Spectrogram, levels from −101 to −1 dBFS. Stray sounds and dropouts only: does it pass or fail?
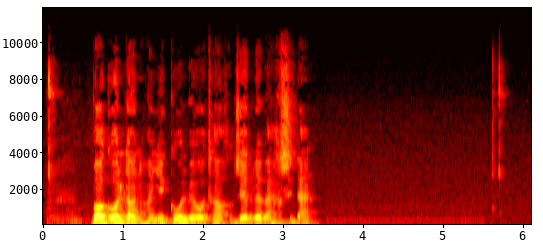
pass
